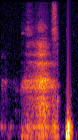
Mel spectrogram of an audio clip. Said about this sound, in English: it's like a little cough, but I'm going to keep rolling with this.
